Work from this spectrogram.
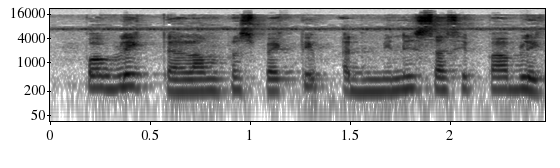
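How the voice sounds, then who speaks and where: Fairly high in pitch yet dark and mellow in tone, a woman's voice comes across somewhat breathy. She speaks at a fairly quick pace. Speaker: university student. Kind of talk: student presentation. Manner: formal; halting.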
